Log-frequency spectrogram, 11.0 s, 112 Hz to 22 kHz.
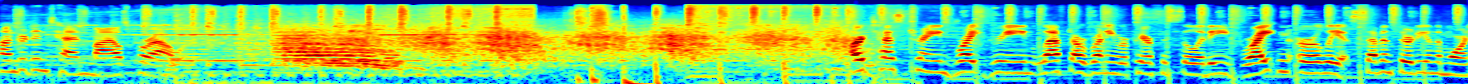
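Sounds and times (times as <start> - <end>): background music with bass: 0.0 - 11.0
train rushing past: 0.2 - 8.4.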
